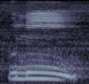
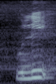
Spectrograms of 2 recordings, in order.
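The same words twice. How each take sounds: First: The final vowel is long and stretched. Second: The final vowel is short and clipped. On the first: The speaker calls it right. "खींच के कुली" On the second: The speaker calls it wrong. "कुली नहीं"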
